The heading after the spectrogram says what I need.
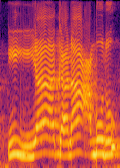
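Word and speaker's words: إياك نعبد: ইয়াও এখানেও ঠোটোল হবে ইয়াকা ইয়াকা নাবুদু অনেকে এই ভুলটা করে ইয়াকা নাবুদু ইয়াকা নাবুদুটা কিন্তু আলাদা শব্দ ইয়াকা নাবুদু ইয়াকা নাবুদু আলাদা শব্দ তবে পড়তে গেলে আরো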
